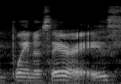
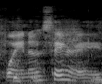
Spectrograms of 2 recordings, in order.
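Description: First: It is said in a plain American accent. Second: It is said as an exaggerated imitation of another speaker. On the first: This is how the speaker normally says it. "what I would say Buenos Aires. Because I'm American" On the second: Someone else says it this way. "say it like Trump says it"

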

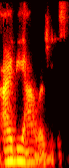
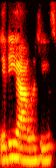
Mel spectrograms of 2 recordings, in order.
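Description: First: The first syllable does not sound like 'idiot'. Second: The first syllable sounds like the start of 'idiot'. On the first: The speaker calls it right. "it's pronounced ideologies" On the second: The speaker calls it wrong. "Some people want to pronounce it ideologies, which I just think is funny because sometimes it can be idiotic"

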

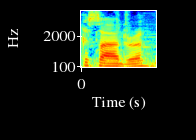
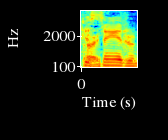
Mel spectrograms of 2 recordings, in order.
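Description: First: The name is said in a fancy, posh way. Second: The name is said in a plain, unfancy way. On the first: The speaker calls it wrong. "not Cassandra" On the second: The speaker calls it right. "It's Cassandra, There's no bouginess behind it"

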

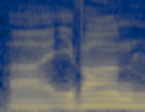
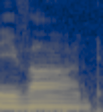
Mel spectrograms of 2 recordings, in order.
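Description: First: The name is said the English way. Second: The name is said the French way.

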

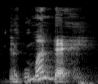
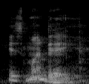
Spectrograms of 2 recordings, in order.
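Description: First: It is said with lots of feeling. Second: It is said flatly, without much feeling.

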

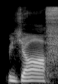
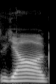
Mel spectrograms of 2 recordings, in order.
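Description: First: The word ends with an f sound. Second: The word ends with a hard g sound. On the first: "or yaf, maybe" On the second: "I thought it was yog"

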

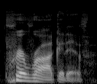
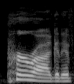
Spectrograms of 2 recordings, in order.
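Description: First: The word begins with the sound 'pre'. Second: The word begins with the sound 'per'. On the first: "technically it's prerogative" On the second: "everybody really says prerogative"

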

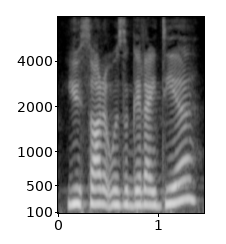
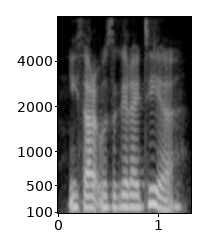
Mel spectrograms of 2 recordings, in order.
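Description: First: It ends with a rising question tune. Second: It ends with a falling statement tune.

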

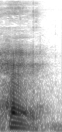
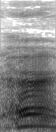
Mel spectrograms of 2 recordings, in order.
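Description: First: It is said in a normal voice. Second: It is said in a deep, terrifying voice.

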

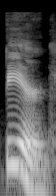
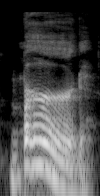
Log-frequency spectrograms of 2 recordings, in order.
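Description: First: The vowel sounds like the vowel in 'beard'. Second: The vowel sounds like the vowel in 'her'. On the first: The speaker calls it wrong. "many people pronounce it beard" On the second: The speaker calls it right. "bird, B-I-R-D"

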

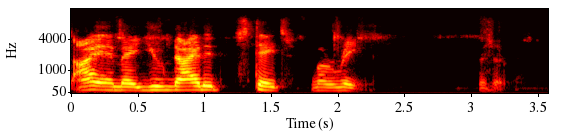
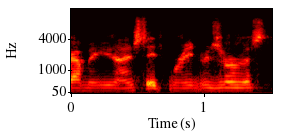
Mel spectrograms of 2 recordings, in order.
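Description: First: It is said in a proud, forceful voice. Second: It is said in a casual, matter-of-fact voice.

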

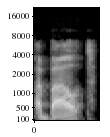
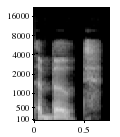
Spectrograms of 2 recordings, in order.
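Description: First: Said with a standard American vowel sound. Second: Said with a raised, Canadian-style vowel sound. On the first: "They don't say about" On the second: "That's how the Canadians say about"

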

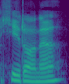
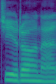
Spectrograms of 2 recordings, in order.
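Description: First: The name is said with Spanish pronunciation. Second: The name is said with Catalan pronunciation. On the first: The speaker calls it wrong. "not Girona, ... not Spanish" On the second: The speaker calls it right. "it is pronounced Girona, ... because it is Catalan"

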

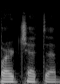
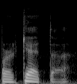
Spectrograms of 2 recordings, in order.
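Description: First: It is read out as English spelling suggests. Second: It is said with an Italian pronunciation. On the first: The speaker calls it wrong. "If you're reading it phonetically, it's not it's spelled barchetta" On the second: The speaker calls it right. "but it's pronounced barchetta"

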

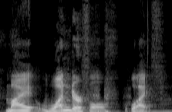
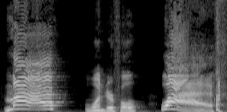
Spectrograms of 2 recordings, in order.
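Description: First: It is said in his normal voice. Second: It is said in a Borat impression.

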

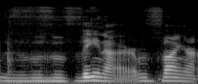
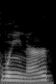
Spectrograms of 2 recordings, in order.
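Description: First: The name is said with a German pronunciation. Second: The name is said with an English reading. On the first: "if you pronounce it the German way" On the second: "It looks like Wiener"

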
